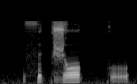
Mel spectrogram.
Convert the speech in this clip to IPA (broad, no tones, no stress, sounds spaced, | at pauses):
θ ɪ k ʒ ɔ kː o̰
